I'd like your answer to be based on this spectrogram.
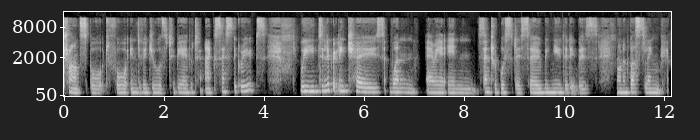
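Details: Adult woman speaking; normal speech.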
